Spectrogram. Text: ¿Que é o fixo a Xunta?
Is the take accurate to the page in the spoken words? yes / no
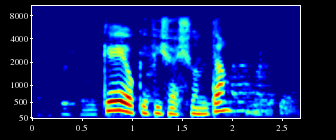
no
